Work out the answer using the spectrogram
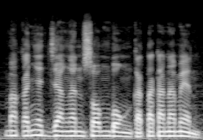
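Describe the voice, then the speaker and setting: A man preaching a sermon as pastor, animated, swinging between high exclamations and low asides and calling on the congregation for amens. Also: fairly quick, clean tone, soft background music. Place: church.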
